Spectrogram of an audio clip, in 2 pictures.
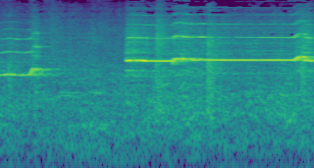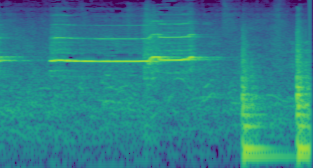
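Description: Japanese festival music (matsuri bayashi): a bamboo festival flute plays two long, high, held notes with short breaks between them, then a drum is struck near the end.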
